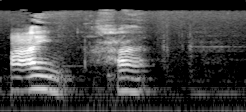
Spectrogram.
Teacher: حلق کے درمیانی حصے سے پریشر لگا کے، زور لگا کے ان حروف کو ادا کریں گے۔ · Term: عین اور حا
